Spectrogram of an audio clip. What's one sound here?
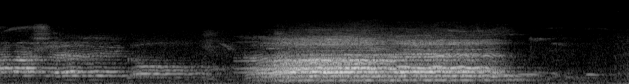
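A choir of men and women sings a slow hymn outdoors.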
